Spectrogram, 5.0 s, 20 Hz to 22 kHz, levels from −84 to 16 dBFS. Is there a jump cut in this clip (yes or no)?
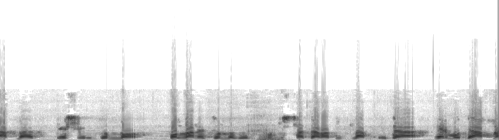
no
